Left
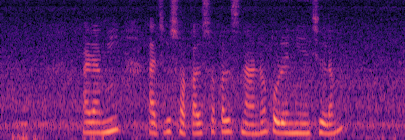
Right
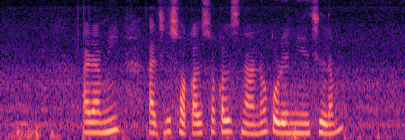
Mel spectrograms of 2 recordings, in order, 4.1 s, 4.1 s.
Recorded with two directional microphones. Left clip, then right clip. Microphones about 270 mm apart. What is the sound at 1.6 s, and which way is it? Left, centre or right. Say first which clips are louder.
Speech: right 9 dB; centre.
